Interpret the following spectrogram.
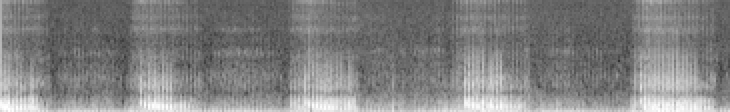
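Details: Domestic cat giving a rich rumbling purr, loud rhythmic pulses recurring about every one and a half seconds, five heavy swells over a softer continuous buzz.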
